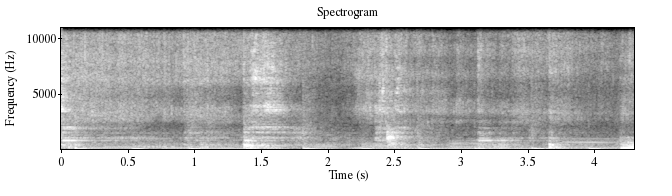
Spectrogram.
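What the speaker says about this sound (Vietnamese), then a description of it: "Hầm cho nó chín xong rồi bỏ qua chiên lại." Beef that was marinated in lime juice and shallots and stewed, now fried again in a pan at a street food stall in a Kenyan slum, sizzling steadily with repeated scraping stirs and light clinks of utensils.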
